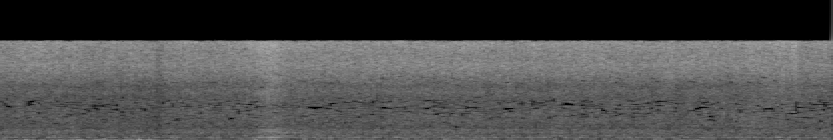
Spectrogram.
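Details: Honeybees feeding on ultra bee pollen at a big blue pollen feeder give a steady, low droning hum with layered tonal bands, plus a few soft low thumps early on.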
